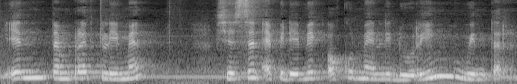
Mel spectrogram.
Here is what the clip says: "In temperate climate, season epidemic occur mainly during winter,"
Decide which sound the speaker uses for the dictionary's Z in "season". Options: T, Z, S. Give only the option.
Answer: S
